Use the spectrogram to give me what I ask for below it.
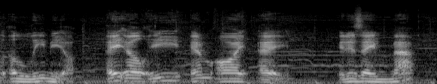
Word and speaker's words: Alemia: This is called Alemia.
